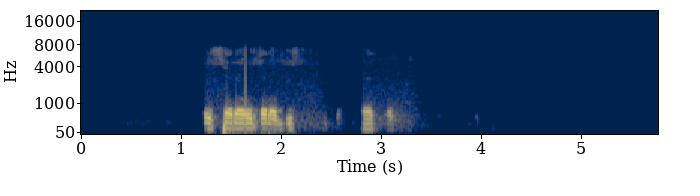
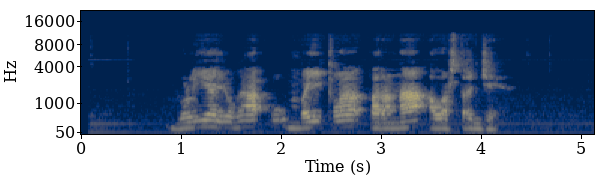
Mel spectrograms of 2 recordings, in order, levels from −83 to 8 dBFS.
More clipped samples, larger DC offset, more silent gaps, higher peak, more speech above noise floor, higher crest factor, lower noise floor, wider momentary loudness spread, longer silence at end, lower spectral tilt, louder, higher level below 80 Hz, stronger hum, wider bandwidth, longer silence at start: neither; neither; neither; first, -2 dBFS vs -6 dBFS; first, 74 dB vs 40 dB; about the same, 18 dB vs 22 dB; first, -88 dBFS vs -66 dBFS; first, 22 LU vs 16 LU; first, 2.65 s vs 0.9 s; first, -9 dB/octave vs -2.5 dB/octave; first, -15 LUFS vs -26 LUFS; first, -46 dBFS vs -70 dBFS; neither; second, 7.4 kHz vs 11.5 kHz; first, 1.25 s vs 0.9 s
